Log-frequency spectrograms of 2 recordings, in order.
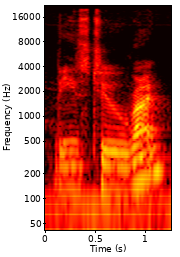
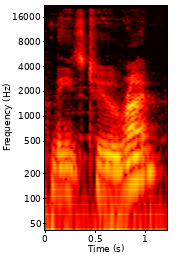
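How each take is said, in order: Both takes have the same delivery.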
